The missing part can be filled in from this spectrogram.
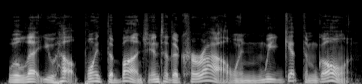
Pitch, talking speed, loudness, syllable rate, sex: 110 Hz, 250 wpm, -18 LUFS, 5.2 syllables/s, male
